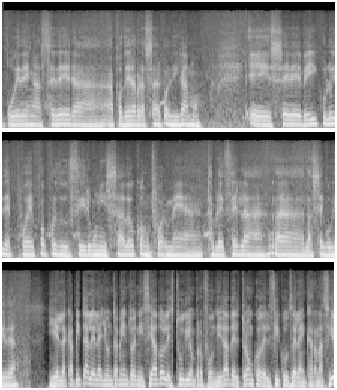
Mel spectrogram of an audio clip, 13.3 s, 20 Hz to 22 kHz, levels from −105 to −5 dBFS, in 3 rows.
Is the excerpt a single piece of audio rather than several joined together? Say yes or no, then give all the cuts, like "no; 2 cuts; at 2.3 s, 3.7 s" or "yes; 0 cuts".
yes; 0 cuts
